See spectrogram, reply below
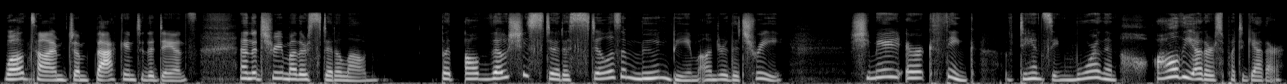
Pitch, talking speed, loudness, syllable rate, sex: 240 Hz, 175 wpm, -19 LUFS, 5.1 syllables/s, female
